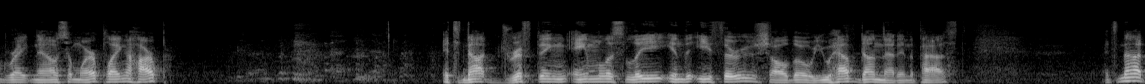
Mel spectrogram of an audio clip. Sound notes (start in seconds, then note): 2.4 some laughter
